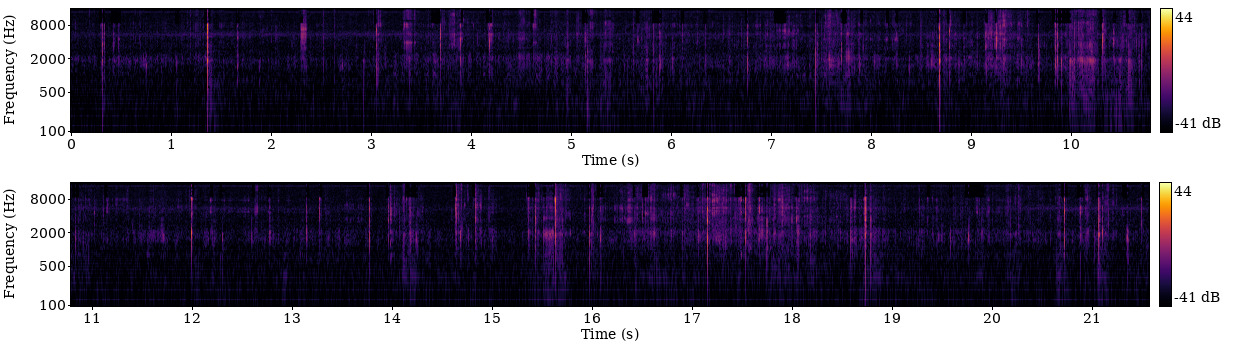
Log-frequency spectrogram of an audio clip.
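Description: Twigs and leaves rustle and snap as hands pull at them.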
